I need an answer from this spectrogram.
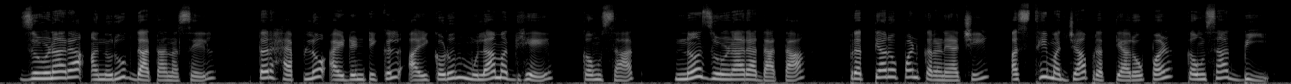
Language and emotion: Marathi, neutral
